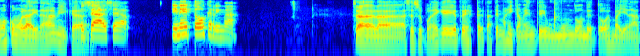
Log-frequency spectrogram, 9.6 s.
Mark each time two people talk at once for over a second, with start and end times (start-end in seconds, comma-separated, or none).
none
